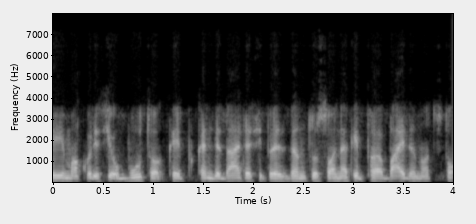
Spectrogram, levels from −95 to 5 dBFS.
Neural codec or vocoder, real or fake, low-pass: codec, 16 kHz, 4.8 kbps, FACodec; fake; 7.2 kHz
